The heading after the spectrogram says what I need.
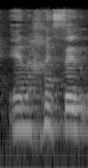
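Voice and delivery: ordinary talk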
